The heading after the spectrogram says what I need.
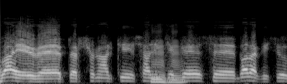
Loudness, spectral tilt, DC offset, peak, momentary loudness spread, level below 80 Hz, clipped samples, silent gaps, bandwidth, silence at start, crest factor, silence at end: -20 LUFS; -6 dB/octave; under 0.1%; -8 dBFS; 9 LU; -60 dBFS; under 0.1%; none; 10.5 kHz; 0 s; 12 dB; 0 s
